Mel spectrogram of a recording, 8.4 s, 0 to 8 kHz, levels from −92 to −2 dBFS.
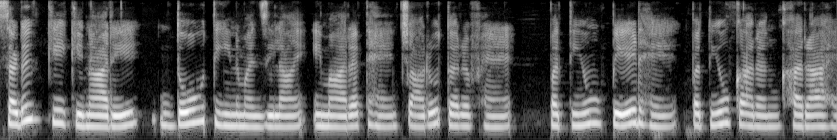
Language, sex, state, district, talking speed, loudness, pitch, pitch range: Hindi, female, Maharashtra, Aurangabad, 135 wpm, -16 LUFS, 210 Hz, 195-230 Hz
